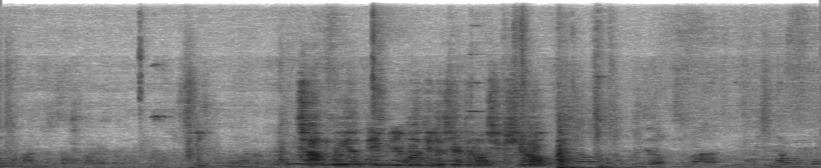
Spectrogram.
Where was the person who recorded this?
in a crowded indoor space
